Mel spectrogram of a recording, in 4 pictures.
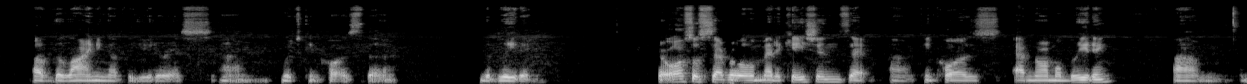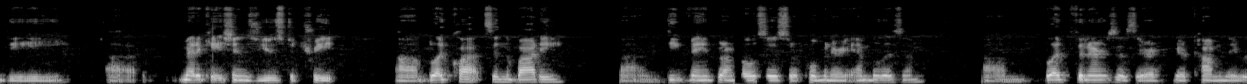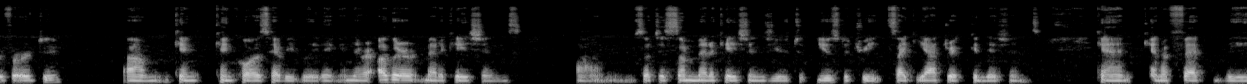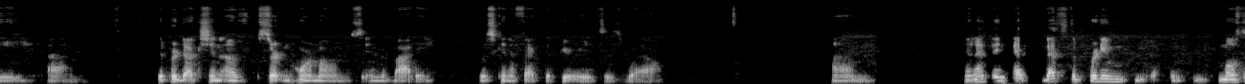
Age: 30-49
